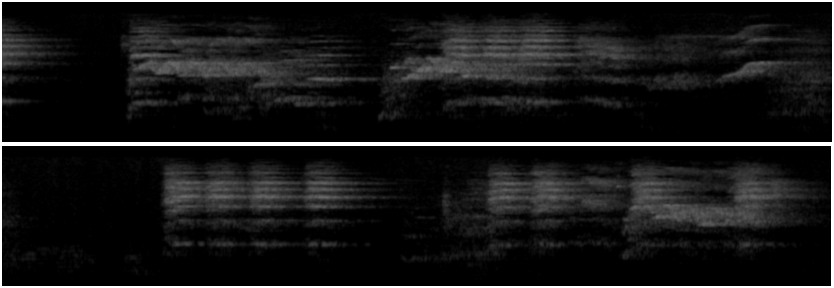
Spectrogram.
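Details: White-necklaced partridge calling at close range: harsh, buzzy notes rich in overtones, delivered in bursts of one to two seconds separated by short pauses, with some notes sliding upward; no other sounds stand out.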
